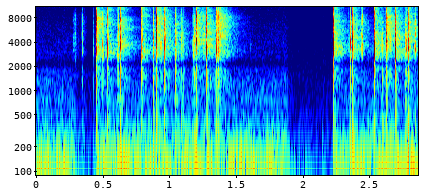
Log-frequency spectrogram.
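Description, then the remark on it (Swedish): A rapid flurry of crisp clicks as a pen found on a table is clicked over and over, breaks off for a moment and then resumes at the same quick pace. No voices. “Du hittade en penna på bordet och du ville klicka lite, visst var det så?”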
